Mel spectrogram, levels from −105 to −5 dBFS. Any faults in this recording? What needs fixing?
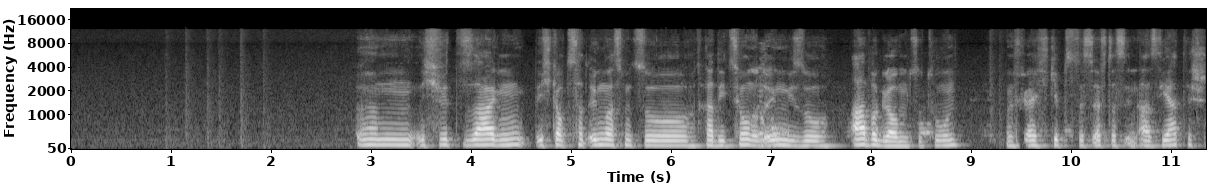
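Echo leak at 6.86–7.19, 7.74–7.79, 8.45–8.61, 9.12–9.17 and 9.93–10.04 s: a copy of the speech trails 180 ms behind. It is loudest in the first burst, only about 5 dB down, and quieter in the others, about 10 to 35 dB down. This is likely the far end's loudspeaker output that its echo canceller failed to remove. Room reverb decays smoothly, but this copy arrives at a fixed delay in broken scraps. To prevent it, the far end should use a headset or retune its echo canceller for its loudspeaker-to-microphone path.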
